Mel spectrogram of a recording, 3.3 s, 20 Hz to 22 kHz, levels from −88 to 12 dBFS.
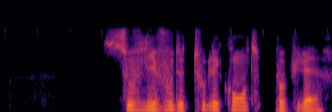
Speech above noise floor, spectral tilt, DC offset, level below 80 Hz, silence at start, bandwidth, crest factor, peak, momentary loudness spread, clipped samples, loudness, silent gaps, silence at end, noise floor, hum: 57 dB; -6 dB/octave; under 0.1%; -60 dBFS; 1.05 s; 7.8 kHz; 18 dB; -8 dBFS; 6 LU; under 0.1%; -25 LUFS; none; 0 s; -81 dBFS; none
